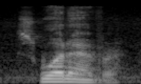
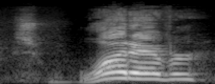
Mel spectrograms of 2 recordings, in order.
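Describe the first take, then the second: First: Said in the usual way. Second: "whatever" punched high and loud; stress on WHATEVER. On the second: Real, not acted. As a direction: repeat it with WHATEVER blown up, higher and louder. Repeats it, upset over lost game.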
